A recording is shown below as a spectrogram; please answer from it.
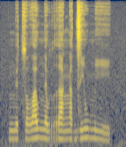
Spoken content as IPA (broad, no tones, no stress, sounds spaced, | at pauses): n̪ ø t͡s y lˠ ɛ w n̪ ɛ w r a ŋ a d͡z i w m i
